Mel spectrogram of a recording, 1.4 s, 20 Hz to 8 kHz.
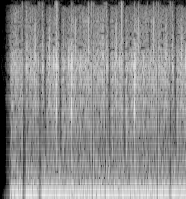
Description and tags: fire sound
fireplace, burning, fire, bit, flames, 16, flame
